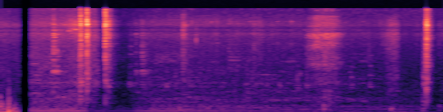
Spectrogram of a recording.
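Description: A few light clicks and clinks about a second in, over a low steady hum, with a brief rustle a little after three seconds.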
